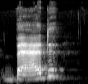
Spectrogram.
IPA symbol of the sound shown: ɛ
